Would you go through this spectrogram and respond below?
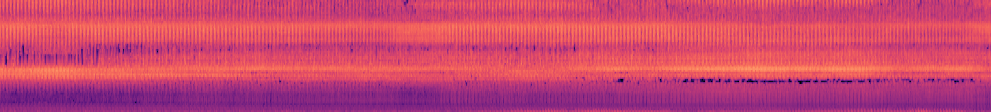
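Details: Cicadas fill the late-afternoon air with a steady, high, shimmering buzz that never lets up.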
